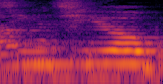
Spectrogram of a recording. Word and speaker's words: Xingqiu: Gue dengerin orang Xingqiu, bukan Iya. Xingqiu. Cincau. Xingqiu. Aku dengerin Q mereka itu bacanya manggil C sih.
